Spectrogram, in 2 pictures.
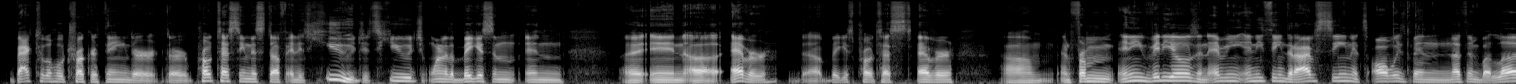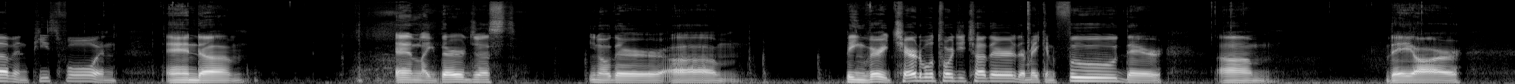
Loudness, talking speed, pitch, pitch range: -16 LUFS, 145 wpm, 105 Hz, 95-140 Hz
